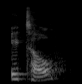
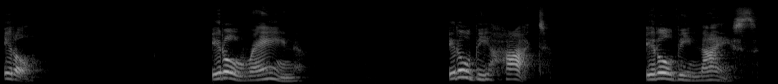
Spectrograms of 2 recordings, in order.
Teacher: let's change that T into a fast D and say it'll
